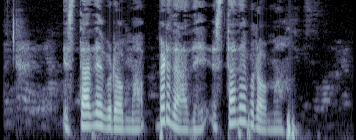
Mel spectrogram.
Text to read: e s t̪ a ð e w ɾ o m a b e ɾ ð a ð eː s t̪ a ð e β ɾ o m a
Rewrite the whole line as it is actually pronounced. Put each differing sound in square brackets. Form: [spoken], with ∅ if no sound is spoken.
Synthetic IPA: e s t̪ a ð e [β] ɾ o m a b e ɾ ð a ð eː s t̪ a ð e β ɾ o m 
